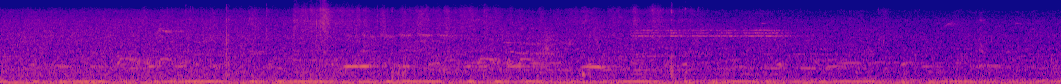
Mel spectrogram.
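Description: Outdoor woodland ambience with scattered faint bird calls, including one longer, higher call about two-thirds of the way through, over a low hum that comes and goes.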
